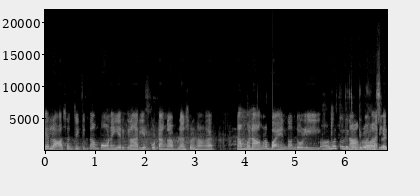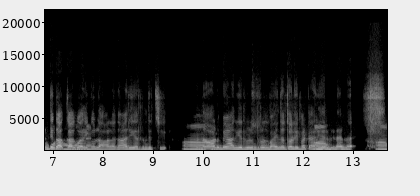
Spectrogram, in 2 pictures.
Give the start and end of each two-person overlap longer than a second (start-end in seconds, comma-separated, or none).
6.1-7.8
